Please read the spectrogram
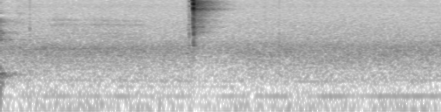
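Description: One sharp metallic click about two seconds in: a folding knife's blade flipped open and snapping into its lock, with its pivot screw just loosened a little. A faint steady low hum runs underneath.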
